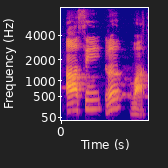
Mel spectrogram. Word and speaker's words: आशीर्वाद: रा यहां पर आएगा, रेफ वाला जहां पर रा लगा होगा उससे पहले उसका उच्चारण निकलेगा, आशीर्वाद, इस तरीके से।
